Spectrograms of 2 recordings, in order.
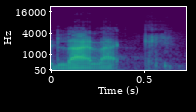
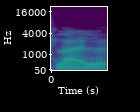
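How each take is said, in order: First: "lilac" said lie-lack with a full short a at the end; lightly mimicked "lilac" with a clipped lack ending; Caroline's lilac. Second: Said in the usual way. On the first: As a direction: imitate a friend saying "lilac" as lie-lack. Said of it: "Caroline would say". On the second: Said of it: "as our friend would say".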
